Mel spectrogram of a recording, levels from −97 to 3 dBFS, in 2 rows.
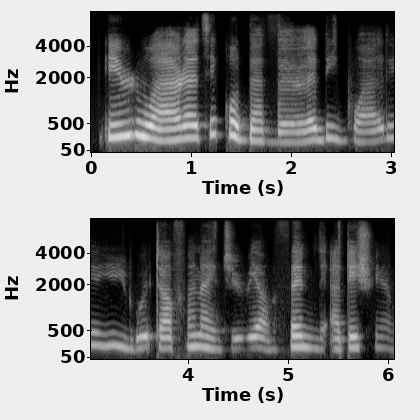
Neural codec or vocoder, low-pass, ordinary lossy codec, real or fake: codec, 16 kHz, 0.5 kbps, X-Codec, HuBERT features, trained on balanced general audio; none; none; fake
